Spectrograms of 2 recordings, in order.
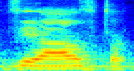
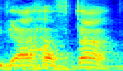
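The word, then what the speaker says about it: ואהבת: Para que ninguém ouvisse Ve'avta, você amou. E sim Ve'ahavta.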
